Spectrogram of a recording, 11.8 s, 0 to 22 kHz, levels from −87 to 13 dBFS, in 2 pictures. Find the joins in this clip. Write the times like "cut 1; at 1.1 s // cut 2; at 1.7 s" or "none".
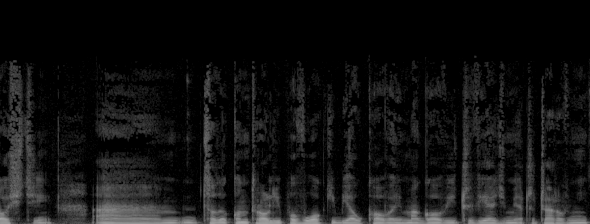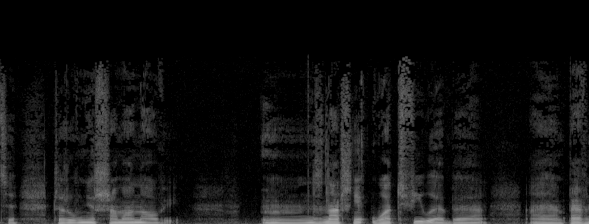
none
